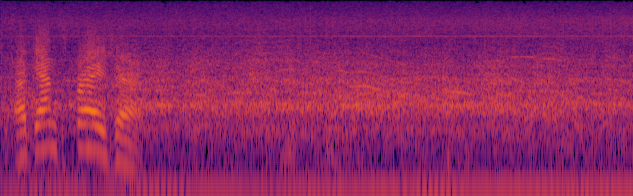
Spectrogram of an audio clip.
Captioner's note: crowd cheers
